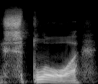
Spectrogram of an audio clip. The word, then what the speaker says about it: XPLR: is part of the XPLR collection. And for the record, XPLR is pronounced XPLR per SRAM.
